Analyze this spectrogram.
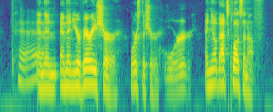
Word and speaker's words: Worcestershire: Worcestershire sauce. Yeah. So I can teach you that, Robin. So you can say the word worse, like it's worse than this, right?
